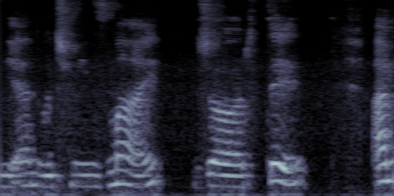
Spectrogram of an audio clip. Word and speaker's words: جارتي: end, which means my, jarte, I'm not saying jara e. I end up pronouncing this te marbuta here, okay? And I say jarte, not jarae. We don't even say jarate.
